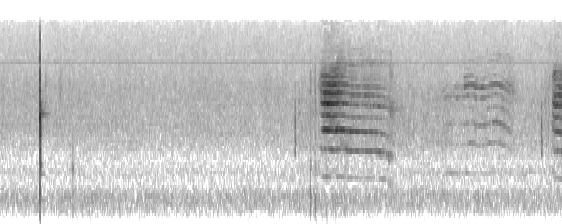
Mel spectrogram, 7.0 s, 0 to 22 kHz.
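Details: {'text': 'Abyssinian cats and kittens filmed indoors during play, nursing and rest, the kittens born 28 May and 18 June 2014; a sharp click, then after a pause one bright high meow and a softer, shorter cry.'}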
